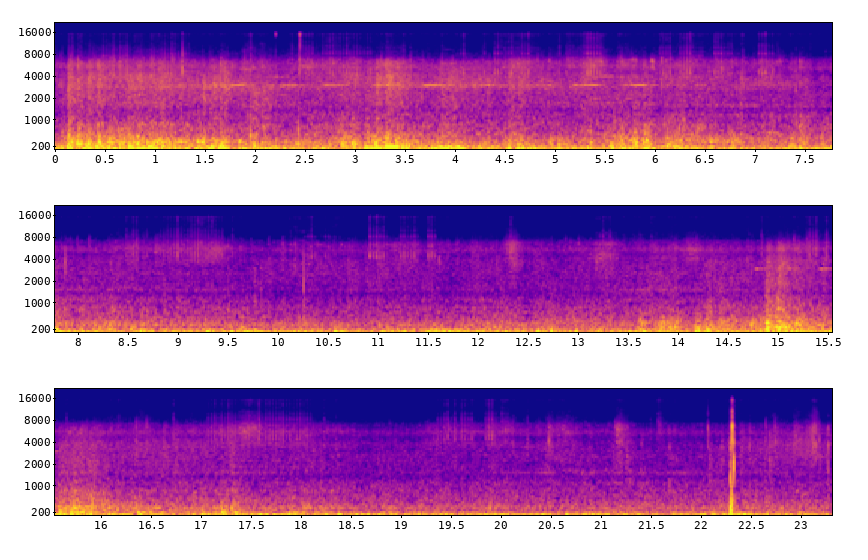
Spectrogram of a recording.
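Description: A train rumbles steadily along the rails with a low drone.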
